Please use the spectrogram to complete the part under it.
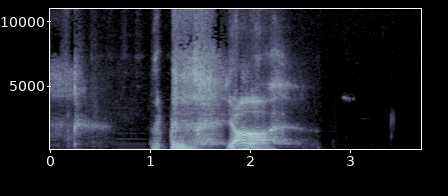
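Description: A man sighs heavily.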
